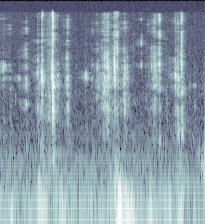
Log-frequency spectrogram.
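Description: Faint computer keyboard typing: a few soft, irregular keystroke clicks as a short phrase is typed.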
